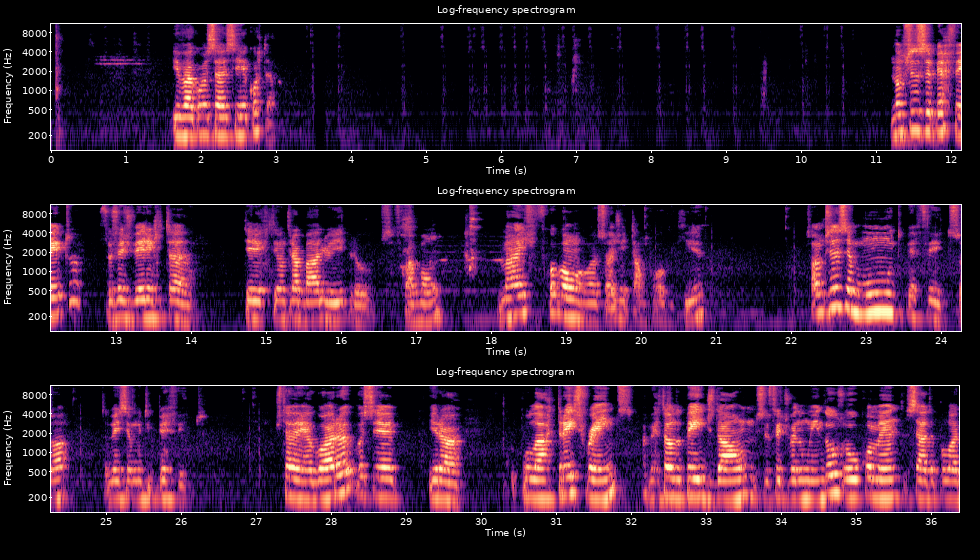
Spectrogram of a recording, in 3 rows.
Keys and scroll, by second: 10.2 super+z.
